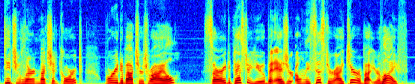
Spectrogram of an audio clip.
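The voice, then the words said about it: Girlish voice, mock concerned tone. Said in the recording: “in a girlish voice, affecting a tone of great concern”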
